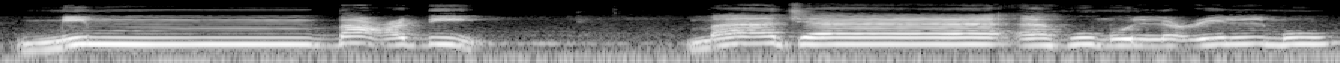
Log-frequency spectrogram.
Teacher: نون ساکن کے بعد با آیا، اس جگہ پہ قلب ہوگا، یا نون کی آواز کو میم سے بدل کر کے پڑھیں گے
